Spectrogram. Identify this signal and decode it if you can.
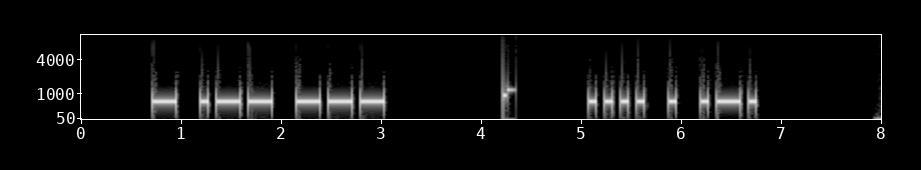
Morse code, heard as a keyed tone, about 15 wpm, 700 Hz. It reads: TWO HER
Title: Sentences from Top 100 Words - New Word Drill - 15wpm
